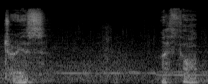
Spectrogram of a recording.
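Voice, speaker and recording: A man playing a stoic, dry-witted monster hunter in a video game cutscene, with terse, restrained, deadpan delivery. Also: very slow, over music. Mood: stunned, grateful.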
